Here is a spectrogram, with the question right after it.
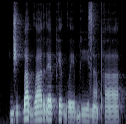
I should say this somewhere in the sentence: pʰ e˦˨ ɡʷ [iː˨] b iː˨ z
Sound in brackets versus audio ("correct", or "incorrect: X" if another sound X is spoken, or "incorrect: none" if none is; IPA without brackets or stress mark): incorrect: eː˨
